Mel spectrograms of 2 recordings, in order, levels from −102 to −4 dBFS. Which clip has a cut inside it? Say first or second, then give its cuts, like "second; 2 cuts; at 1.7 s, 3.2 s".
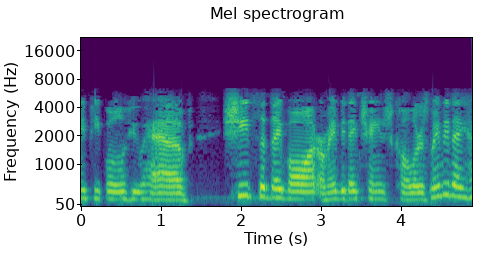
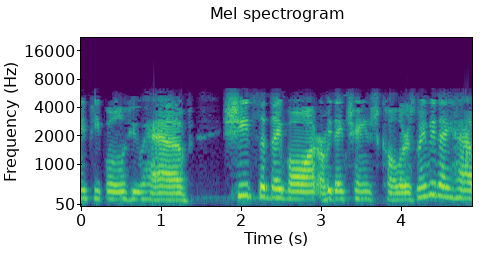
second; 1 cut; at 3.1 s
